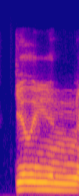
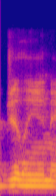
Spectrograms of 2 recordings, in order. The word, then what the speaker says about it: Gillian: So yeah, uh, Gillian or Jillian Anderson. Yeah. I feel like she uses Jillian, even though it's spelled the same as like Gillian Jacobs, yeah. you know. – But I think for some reason she does Jillian.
